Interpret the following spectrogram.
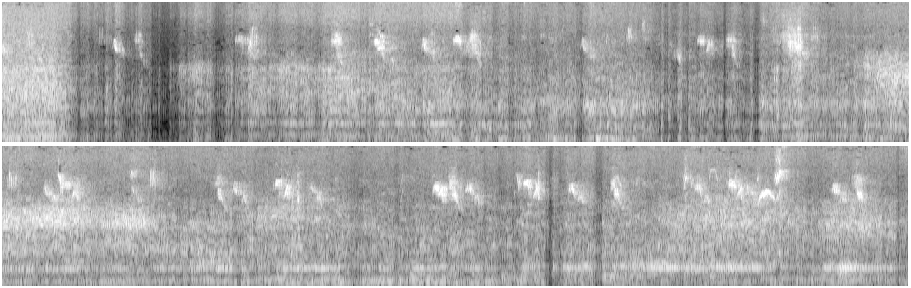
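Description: Birds chirping: short, falling calls repeated about once or twice a second, over a steady low hum.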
